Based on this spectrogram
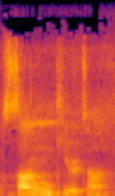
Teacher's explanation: it's not a hard M, but it's a nasal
